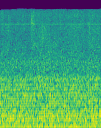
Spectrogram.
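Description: Steady low hiss of room noise, with no distinct sounds standing out.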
